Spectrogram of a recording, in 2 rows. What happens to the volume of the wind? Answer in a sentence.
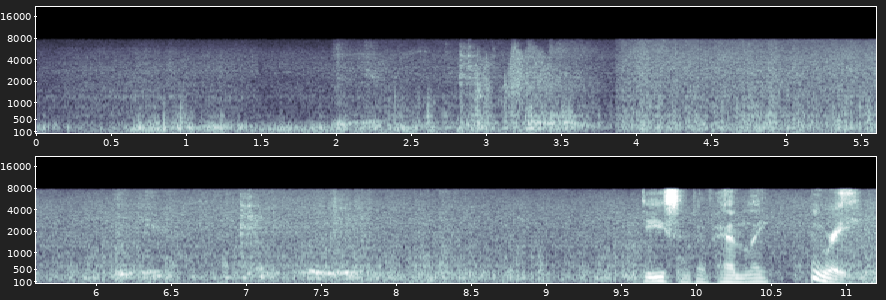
The volume of the wind stays about the same.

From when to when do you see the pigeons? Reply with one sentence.
You can hear the pigeons from 1.9 to 4.0 s and from 6.1 to 8.7 s.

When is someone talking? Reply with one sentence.
You can hear the talking from 9.6 to 11.1 s.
